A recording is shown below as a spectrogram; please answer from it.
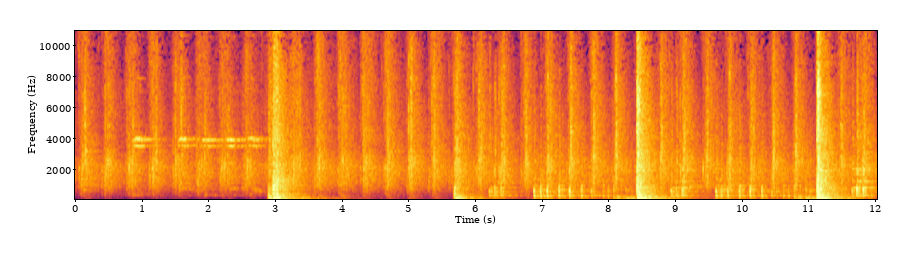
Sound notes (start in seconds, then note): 4.1 rhythmic clapping; 9.5 drumming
